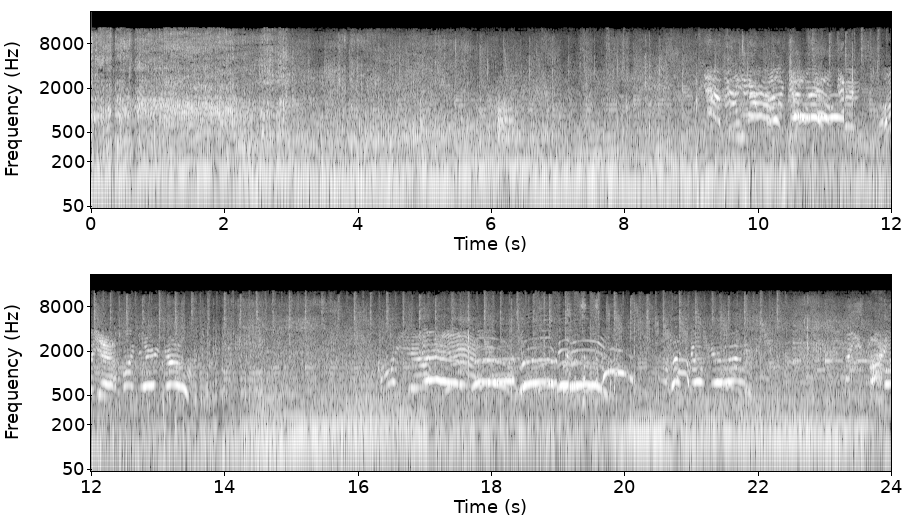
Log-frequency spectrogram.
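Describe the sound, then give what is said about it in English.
Ford Model T cars racing, stuck on a bank and going into reverse to crank around: a steady, rough engine drone fills the whole stretch while a commentator talks over it. “Model T's got a little stuck in the bank there, so they're going into reverse, and they're going to try and crank it around.”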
